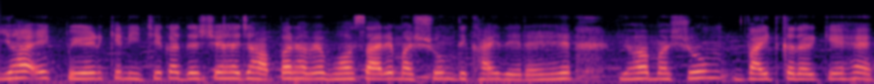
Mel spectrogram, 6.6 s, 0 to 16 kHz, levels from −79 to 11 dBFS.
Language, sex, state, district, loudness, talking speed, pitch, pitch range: Chhattisgarhi, female, Chhattisgarh, Bilaspur, -16 LUFS, 220 wpm, 250 Hz, 235-255 Hz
